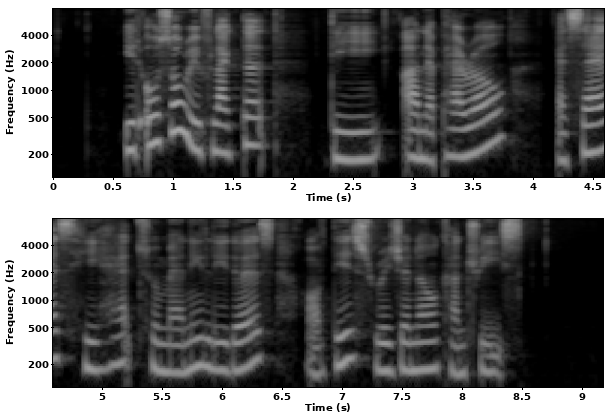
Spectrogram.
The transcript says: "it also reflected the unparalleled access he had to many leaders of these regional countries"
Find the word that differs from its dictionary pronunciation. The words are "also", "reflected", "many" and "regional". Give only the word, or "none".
none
